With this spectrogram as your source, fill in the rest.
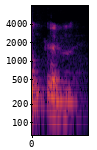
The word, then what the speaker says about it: Murterle: Eu não conheci o amigo, não é Mutterli. É Mutterli ou é Mutterli, a Mutterle, pronúncia? Mutterli. Mutterle.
